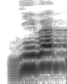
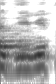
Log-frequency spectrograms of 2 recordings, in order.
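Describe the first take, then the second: First: जीवत said with a short, clipped va and no i; "जीवत", without the i sound; wrong form said. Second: जीवित said with a clear short i after va; "जीवित", with the i sound pronounced; correct form said. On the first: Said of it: "जीवत नहीं होता". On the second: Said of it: "जीवित होता है". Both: Shown as a demonstration.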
